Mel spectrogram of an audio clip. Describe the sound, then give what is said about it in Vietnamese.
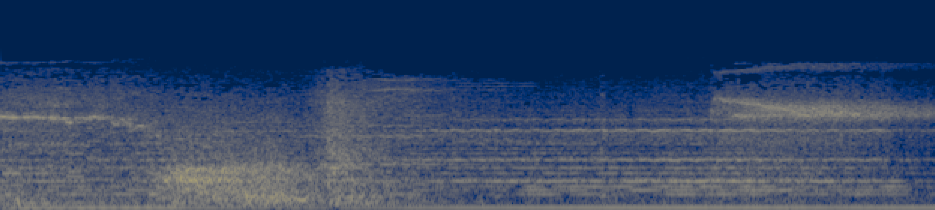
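A horse whinnies on the open steppe, a loud, shrill neigh swelling near the middle over a steady sustained background, with no distinct hoofbeats standing out. “Hai người nắm tay nhau ra thảo nguyên, phóng ngựa, thả điêu.”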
